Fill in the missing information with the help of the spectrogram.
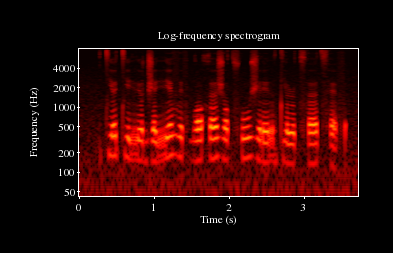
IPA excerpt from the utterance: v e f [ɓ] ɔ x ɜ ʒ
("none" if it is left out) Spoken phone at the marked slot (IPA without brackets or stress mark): ɡ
